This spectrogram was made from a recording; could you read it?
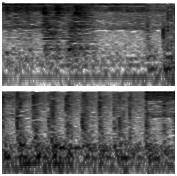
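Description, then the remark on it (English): Gas forming in a lamp chimney hisses steadily from a chemical reaction for a couple of seconds, then the hiss breaks into a quick series of about ten sharp crackling pops, moderately loud, with no voices. “The gas is forming.”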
